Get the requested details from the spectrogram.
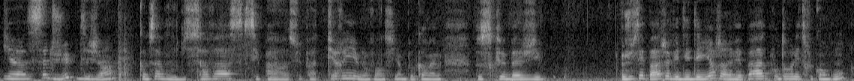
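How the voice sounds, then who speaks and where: A woman's voice: mid-range voice, fairly even intonation, normal speed, a little mellow. Chatty young woman, noisy recording. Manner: self-deprecating, giggly. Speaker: hobbyist crafter showing handmade doll accessories. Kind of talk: casual chatty show-and-tell. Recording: noisy home recording with clicks.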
